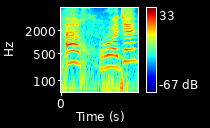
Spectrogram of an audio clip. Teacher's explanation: خو کو بھی پر کرنا ہے، را کو بھی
